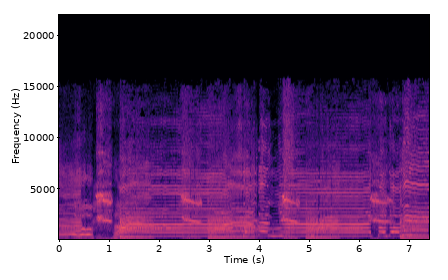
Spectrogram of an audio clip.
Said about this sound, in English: this great video of the guy singing with his donkey all week. Yes, I love it so much. It's very funny, but it hurt my ears because that donkey just wouldn't shut up.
